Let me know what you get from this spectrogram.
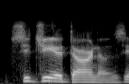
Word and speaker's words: Giordano's: Was it like Giordano's? – Giordano's, yeah.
